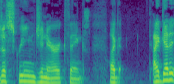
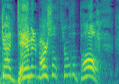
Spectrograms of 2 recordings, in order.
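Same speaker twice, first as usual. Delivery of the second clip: very high-pitched, very loud scream; 14 semitones higher, 9 dB louder than usual. Describing parents screaming from the stands at the quarterback: imitating a parent screaming. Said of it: "And they start screaming".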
